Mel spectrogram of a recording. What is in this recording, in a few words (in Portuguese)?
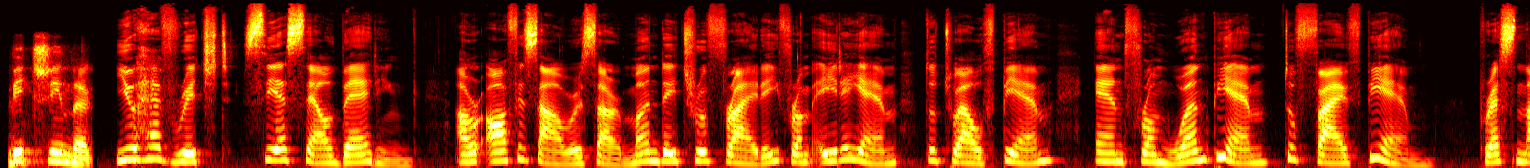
ingles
